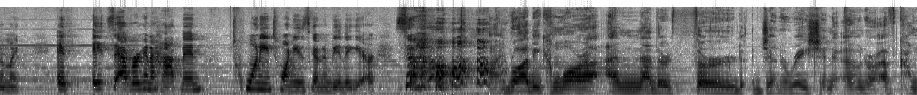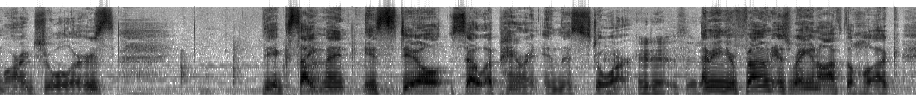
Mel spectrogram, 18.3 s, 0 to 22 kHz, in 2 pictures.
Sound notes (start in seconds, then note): 4.2 chuckles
